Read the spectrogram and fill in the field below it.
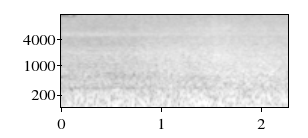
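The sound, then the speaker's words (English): Soft, steady water noise with a low rumble underneath, like gentle waves lapping in a tiny cove completely protected from the wind; continuous and calm, with no voices. “The only sounds are the burbling stream and the gentle lapping waves.”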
